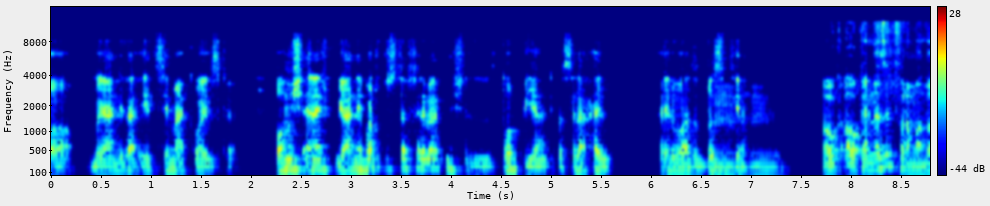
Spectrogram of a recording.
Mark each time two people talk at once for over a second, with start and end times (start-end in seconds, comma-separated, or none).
none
